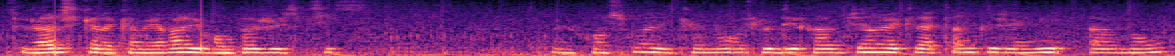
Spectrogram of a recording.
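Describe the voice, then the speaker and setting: A woman's voice: medium pitch, little pitch movement, fast talker, warm tone, soft background music, poor audio. Chatty woman doing a makeup tutorial. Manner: casual, chatty, talks through each step. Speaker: beauty vlogger.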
